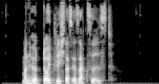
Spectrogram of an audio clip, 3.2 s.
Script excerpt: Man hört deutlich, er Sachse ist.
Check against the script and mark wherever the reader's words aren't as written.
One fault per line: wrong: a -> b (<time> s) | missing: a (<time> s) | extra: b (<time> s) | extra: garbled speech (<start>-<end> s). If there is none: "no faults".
extra: dass (1.3 s)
